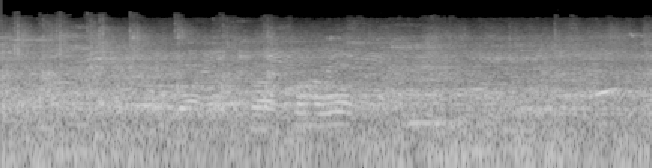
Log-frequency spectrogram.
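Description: Sneakers squeak and patter on a wooden court.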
